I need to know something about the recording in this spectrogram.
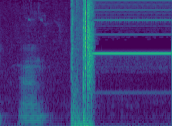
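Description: A creature vanishes with a sudden loud burst.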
